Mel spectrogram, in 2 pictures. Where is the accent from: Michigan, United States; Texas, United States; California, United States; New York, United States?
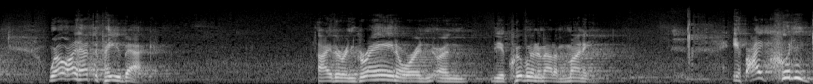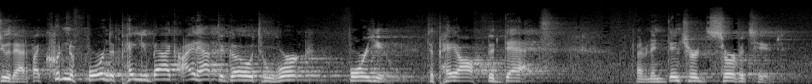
Texas, United States; Corpus Christi; I was raised in Corpus Christi. Corpus Christi, if you've ever been there, is a roach-infested, humid place.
